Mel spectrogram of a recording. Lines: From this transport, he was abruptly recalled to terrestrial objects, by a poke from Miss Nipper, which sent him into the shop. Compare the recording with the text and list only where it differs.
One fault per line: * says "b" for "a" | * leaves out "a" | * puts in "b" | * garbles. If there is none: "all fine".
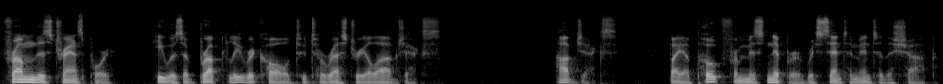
* puts in "objects"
